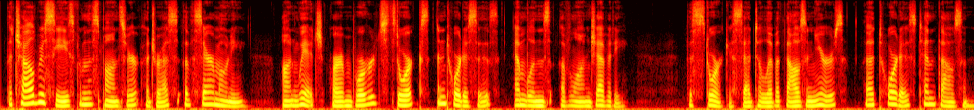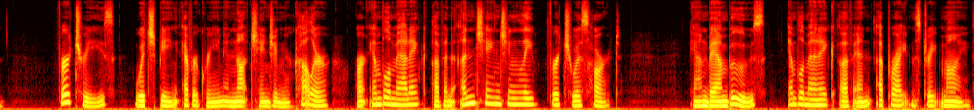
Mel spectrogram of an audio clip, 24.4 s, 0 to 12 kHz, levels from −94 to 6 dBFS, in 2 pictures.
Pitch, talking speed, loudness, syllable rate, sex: 155 Hz, 145 wpm, -19 LUFS, 1.9 syllables/s, female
